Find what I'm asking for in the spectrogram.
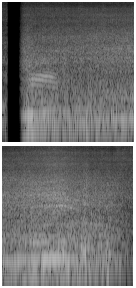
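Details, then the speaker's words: Car in Jamaica driving home after repair: new AC compressor fitted (old seized AC bearing had snapped the alternator belt), alternator belt replaced, blown compressor fuse bridged; pulls away with smooth steady low engine drone, no squeal or knocking — normal running. "Right, driving home to pick up mummy and the little ones to celebrate that the car still works, because if you can look, no noise."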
